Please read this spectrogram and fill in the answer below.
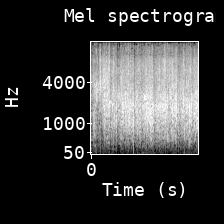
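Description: Audience applauding, with dense clapping.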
